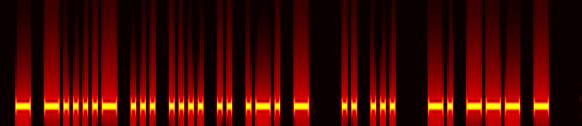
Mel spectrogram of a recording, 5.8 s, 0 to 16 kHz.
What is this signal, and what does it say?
Morse code, heard as a keyed tone, about 25 wpm, 600 Hz. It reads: T-SHIRT IS NOT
